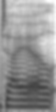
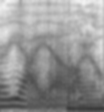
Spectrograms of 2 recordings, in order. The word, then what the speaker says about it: Jael: Yes, you can say Jael or Yael with the Y.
